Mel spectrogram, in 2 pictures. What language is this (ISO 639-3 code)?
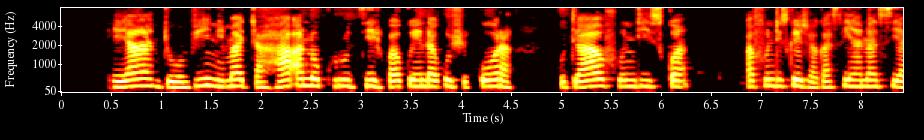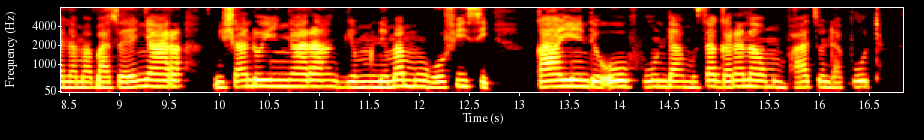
ndc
